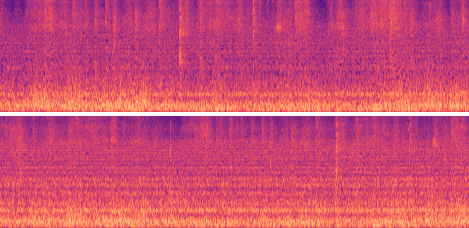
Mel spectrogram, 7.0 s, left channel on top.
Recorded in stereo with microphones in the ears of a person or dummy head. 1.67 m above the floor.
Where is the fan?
45° right (ahead or behind).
